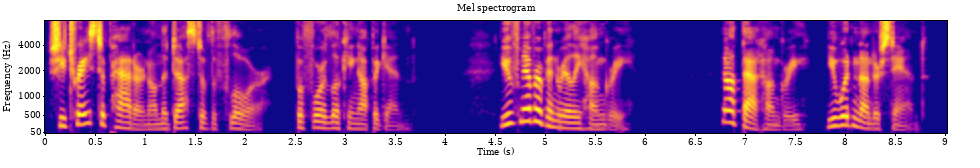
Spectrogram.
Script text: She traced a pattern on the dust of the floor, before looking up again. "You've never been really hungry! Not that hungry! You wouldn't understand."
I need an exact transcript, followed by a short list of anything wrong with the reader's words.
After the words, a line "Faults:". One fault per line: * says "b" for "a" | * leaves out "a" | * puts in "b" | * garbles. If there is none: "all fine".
She traced a pattern on the dust of the floor, before looking up again. "You've never been really hungry! Not that hungry! You wouldn't understand."
Faults:
all fine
